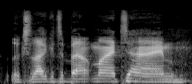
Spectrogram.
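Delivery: slow, loud, gravel-tinged creature voice; gravelly large shrimp. A narrator's reading. Doomed shrimp tells Ed its turn has come, gravelly. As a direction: drag it out with resigned gravel. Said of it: "The voice was deeper ... hint of gravel".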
